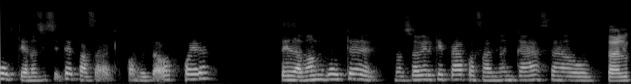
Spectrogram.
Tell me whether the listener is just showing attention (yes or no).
no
